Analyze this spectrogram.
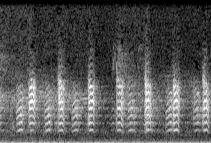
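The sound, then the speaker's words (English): Red-breasted nuthatch calls: about eight short, nasal, tooting notes repeated in a quick, steady rhythm, clear over a low, constant background hum. “But it may be worth the calories for, say, a red-breasted nuthatch when the alternative is to break off from the flock in search of liquid water, leaving it exposed to predators such as hawks.”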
